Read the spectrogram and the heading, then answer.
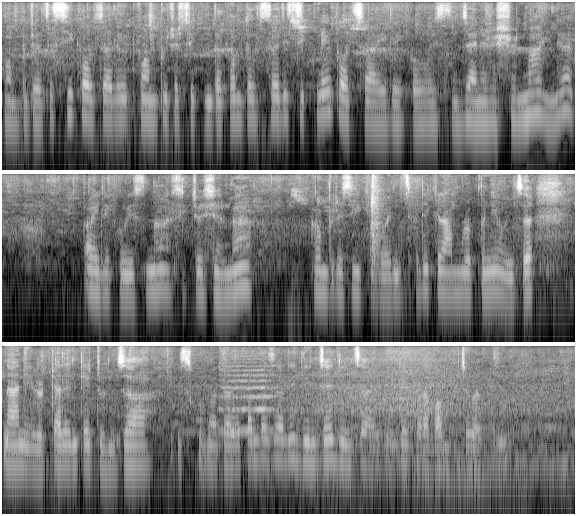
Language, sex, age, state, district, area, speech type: Nepali, female, 45-60, West Bengal, Jalpaiguri, rural, spontaneous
